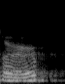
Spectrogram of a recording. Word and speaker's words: herb: Kalau yang sini an hour ada huruf H-nya tapi bacanya hour dimulai dengan vokal. Yang a herb berawalan H tapi tetap bunyinya H.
